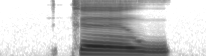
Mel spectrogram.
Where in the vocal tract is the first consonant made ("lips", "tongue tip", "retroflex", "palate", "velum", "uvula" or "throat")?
velum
